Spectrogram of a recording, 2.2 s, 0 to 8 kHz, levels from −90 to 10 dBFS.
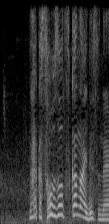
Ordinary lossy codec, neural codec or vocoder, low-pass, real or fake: none; none; none; real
